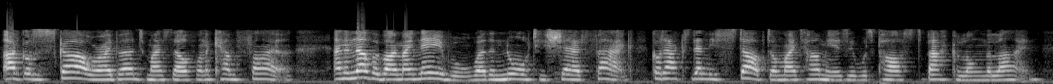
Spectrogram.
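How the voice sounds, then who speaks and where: Actress doing posh-minded rich lady in a radio play, arch n sardonic, highish voice, bit muffled recording. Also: fairly even intonation, normal speed, natural voice. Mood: nostalgic, proud. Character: haughty, wealthy, privileged female art collector, witty and defensive.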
